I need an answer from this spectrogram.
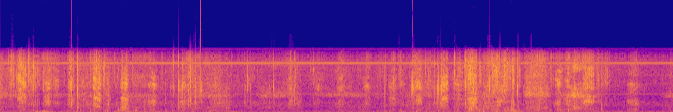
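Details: Playing dog in its yard, named West Wind's Whose Your Daddy and called Titan; rapid, uneven volleys of short yips and barks, roughly three per second, continue throughout.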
